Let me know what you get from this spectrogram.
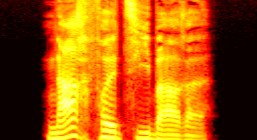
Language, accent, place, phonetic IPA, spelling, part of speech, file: German, Germany, Berlin, [ˈnaːxfɔlt͡siːbaːʁə], nachvollziehbare, adjective, De-nachvollziehbare.ogg
- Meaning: inflection of nachvollziehbar: 1. strong/mixed nominative/accusative feminine singular 2. strong nominative/accusative plural 3. weak nominative all-gender singular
